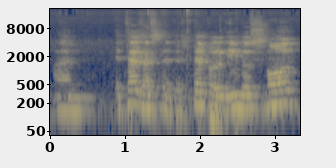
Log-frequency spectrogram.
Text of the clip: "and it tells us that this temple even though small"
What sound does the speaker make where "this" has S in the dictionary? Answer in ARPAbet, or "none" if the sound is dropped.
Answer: none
